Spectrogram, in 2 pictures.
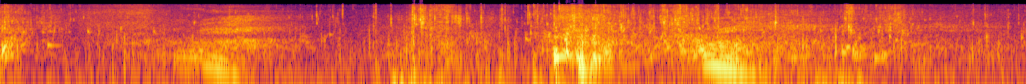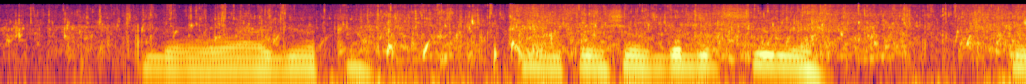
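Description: A fish splashes and thrashes at the water's surface.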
